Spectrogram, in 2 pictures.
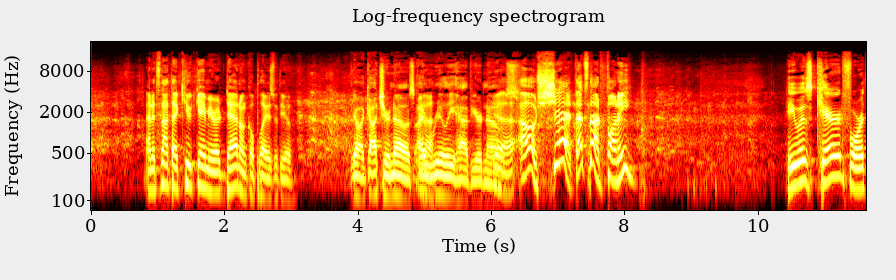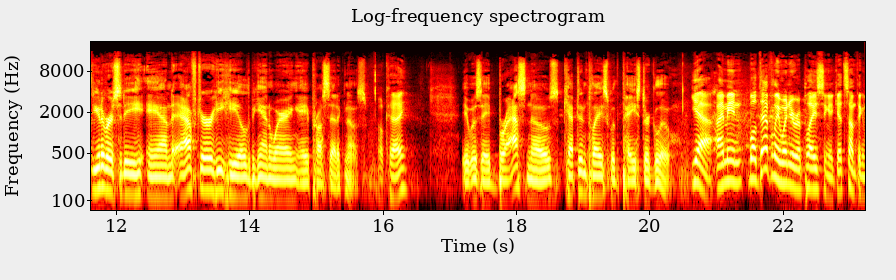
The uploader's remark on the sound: Recorded live in Copenhagen.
